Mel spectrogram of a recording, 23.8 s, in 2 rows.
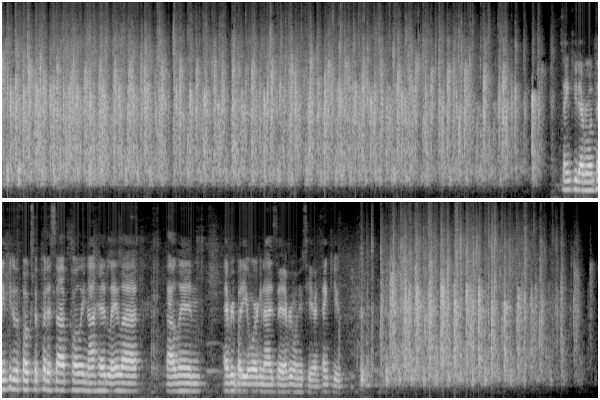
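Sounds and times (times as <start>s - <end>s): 
audience applause: 0.0s - 11.1s, 18.8s - 23.8s
speech: 11.2s - 18.8s.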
